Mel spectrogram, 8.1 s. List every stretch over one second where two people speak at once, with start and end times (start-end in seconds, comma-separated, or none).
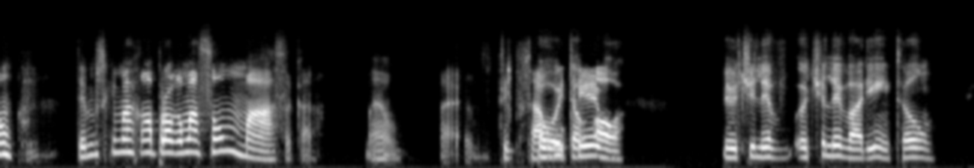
none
